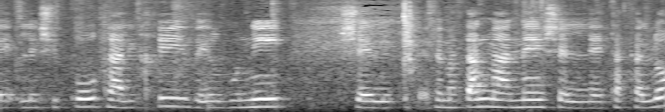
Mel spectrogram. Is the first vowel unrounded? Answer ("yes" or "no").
yes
